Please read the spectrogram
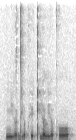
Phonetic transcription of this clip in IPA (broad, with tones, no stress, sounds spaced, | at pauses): ɲ i˩˧ ə̯ d i˧˩ ə̯ pʰ e˩ kʰ i˥˨ ə̯ l i˧˥ ə̯ pʰ o˧˥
